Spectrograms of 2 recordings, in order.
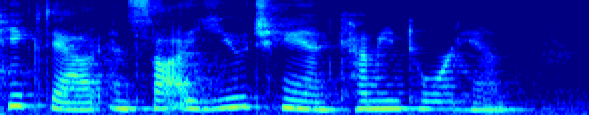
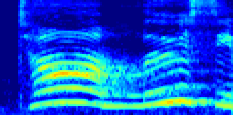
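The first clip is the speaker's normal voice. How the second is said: high, very loud call of names; 9 semitones higher, 10 dB louder, slower than usual. A narrator's reading. Father calling his children at the fridge, loud. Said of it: "Mister Little called".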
